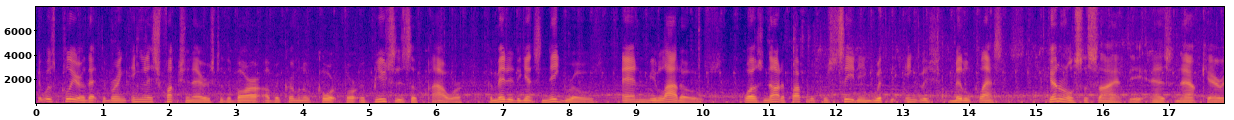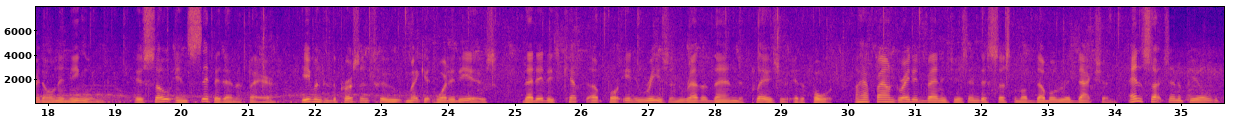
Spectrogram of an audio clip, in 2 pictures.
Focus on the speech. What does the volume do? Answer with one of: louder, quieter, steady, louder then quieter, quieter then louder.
steady.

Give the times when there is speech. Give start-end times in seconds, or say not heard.
0.0-14.5, 15.2-35.6.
